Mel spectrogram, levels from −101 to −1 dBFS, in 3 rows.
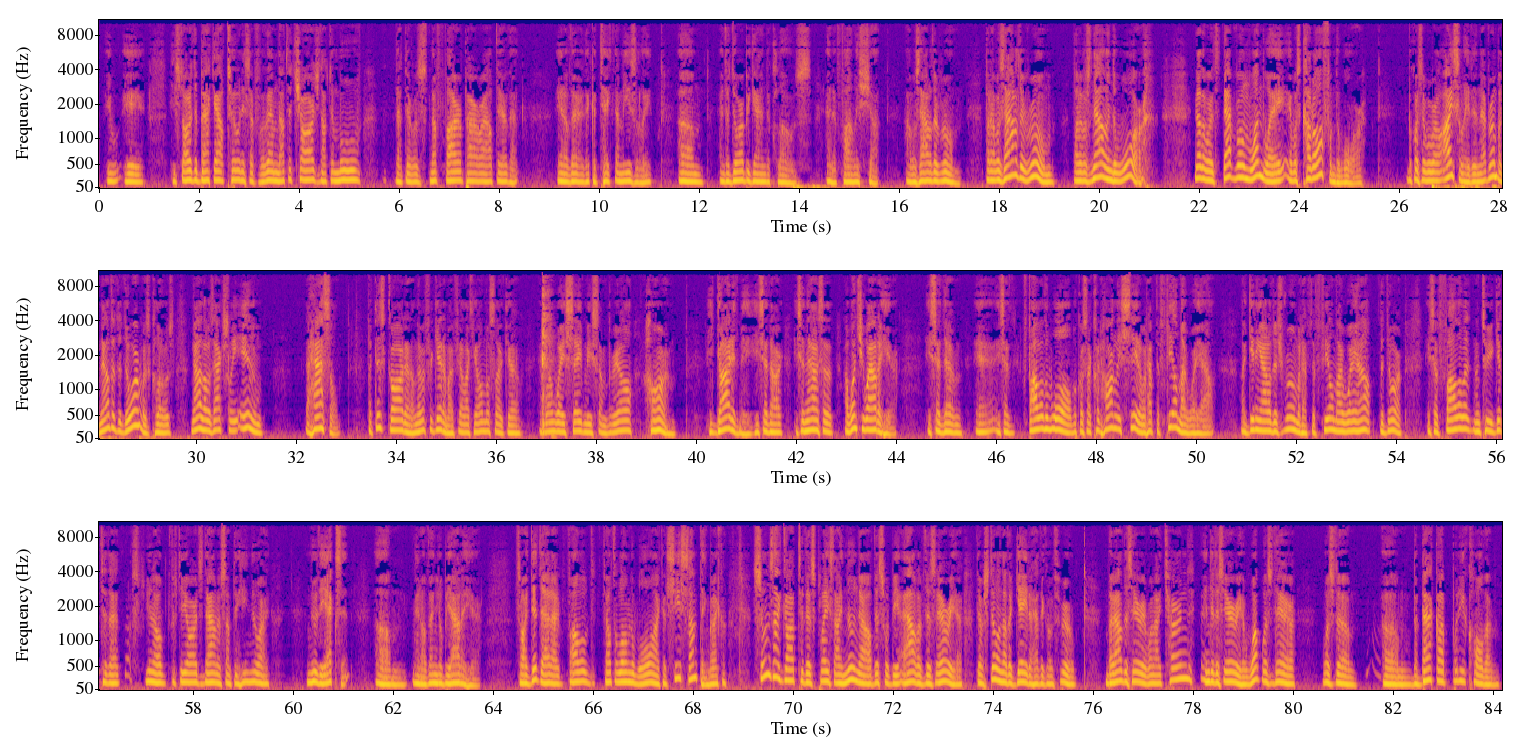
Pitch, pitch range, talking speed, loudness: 170 Hz, 150-190 Hz, 200 wpm, -16 LUFS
